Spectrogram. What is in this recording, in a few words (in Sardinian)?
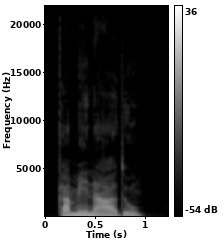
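"camminadu", female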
